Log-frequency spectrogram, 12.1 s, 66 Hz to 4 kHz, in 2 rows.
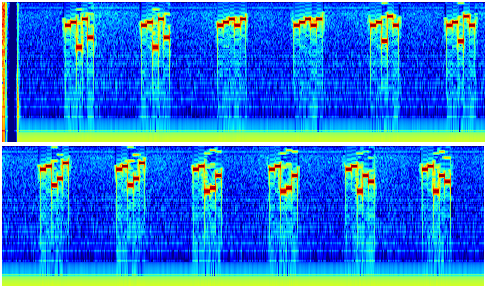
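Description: Five-tone selective call (ZVEI), heard as quick runs of five tones, tones of about 70 ms. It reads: 89104 89104 89080 89080 89338 89338 89350 89350 89126 89126 89164 89164
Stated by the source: ZVEI five-tone call received by SDR.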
